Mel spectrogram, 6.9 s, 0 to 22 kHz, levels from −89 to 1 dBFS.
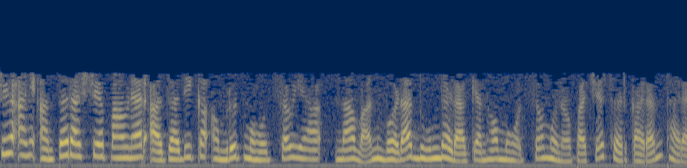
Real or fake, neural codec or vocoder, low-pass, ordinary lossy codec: real; none; 3.6 kHz; none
